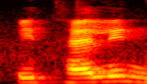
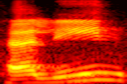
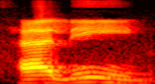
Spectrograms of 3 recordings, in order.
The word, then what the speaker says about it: phthalein: कौन कौन सा कॉम्प्लेक्स इथलीन नहीं होता बेटा ऑर्थो क्रिसोल थैलीन कॉम्प्लेक्स सोन पी साइलेंट है थैलीन ऑर्थो क्रिसोल थैलीन कॉम्प्लेक्सोन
